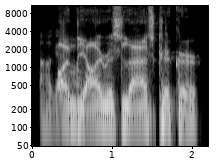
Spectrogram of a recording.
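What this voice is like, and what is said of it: Deep bassy Irish voice impression. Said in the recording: “My impression this week is Becky Lynch ... She's got mad bass in her voice”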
